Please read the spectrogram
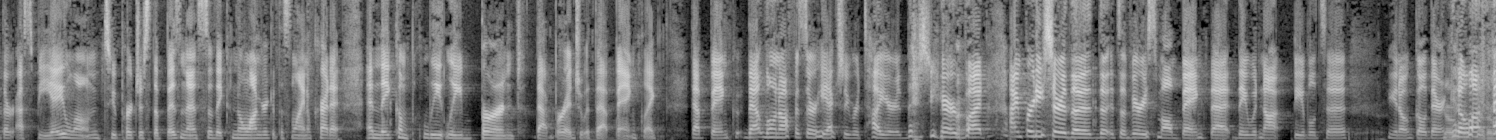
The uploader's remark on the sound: Made the journey to the Valley of the Sun to visit real estate rookies for a live podcast recording. Live Q&A.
